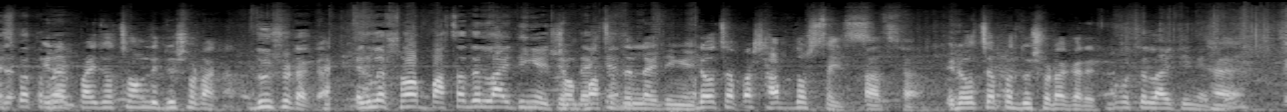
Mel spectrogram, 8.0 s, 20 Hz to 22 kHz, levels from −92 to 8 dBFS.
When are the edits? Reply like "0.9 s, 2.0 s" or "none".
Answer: 2.1 s, 4.4 s, 7.0 s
